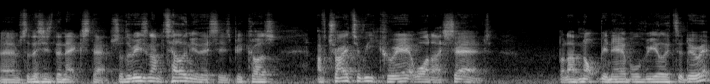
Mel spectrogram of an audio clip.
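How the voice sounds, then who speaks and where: Very fast speech with a northern English accent, ordinary pitch variation and audible room echo. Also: man. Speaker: vlogger and business coach. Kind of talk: vlog monologue. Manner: hesitant, many ums and restarts.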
